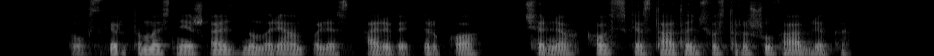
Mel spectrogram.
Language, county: Lithuanian, Alytus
